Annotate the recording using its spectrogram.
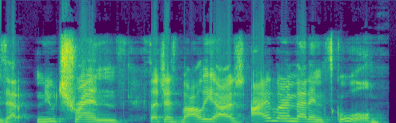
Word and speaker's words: balayage: A lot of people say balayage and I'm like, it's balayage.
